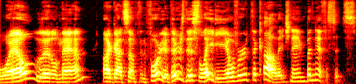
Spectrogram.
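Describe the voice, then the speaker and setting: Delivered at a moderate pace, the put-on character voice holds a middle pitch. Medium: read story. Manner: folksy, warm.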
